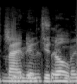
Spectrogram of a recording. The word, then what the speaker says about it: Ginobili: Manu Ginobili.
